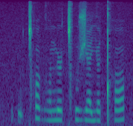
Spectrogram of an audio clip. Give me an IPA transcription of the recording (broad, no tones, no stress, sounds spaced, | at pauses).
ʔ ṵ ǀʰ ɔ ɡʱ ɔ n ə˞ ǀʰ u ʒ æ j ə ǃʰ ɔ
